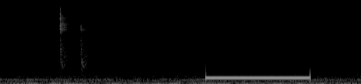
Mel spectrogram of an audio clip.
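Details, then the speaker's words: Simulated ASMR audiology role-play, high/low frequency pure-tone hearing test: a steady pure test beep lasting about one second, with faint room noise and soft taps. "very good okay so that tested the high and low frequencies that you may or may not be able to hear"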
